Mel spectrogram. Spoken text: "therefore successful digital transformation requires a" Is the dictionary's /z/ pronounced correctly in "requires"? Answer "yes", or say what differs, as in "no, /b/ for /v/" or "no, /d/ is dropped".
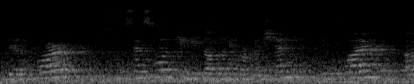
no, /z/ is dropped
